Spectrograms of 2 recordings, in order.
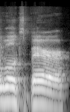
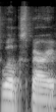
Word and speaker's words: Wilkes-Barre: Plaza in Wilkes but how do you pronounce it I say Wilkes-Barre but I think it's better I think I pronounce it wrong though because that's like an hour and a half from me for two hours for me I mean to the outside world it's wilkesbury but they do pronounce it definitely there but well I'll say Wilkes beard that aw was in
